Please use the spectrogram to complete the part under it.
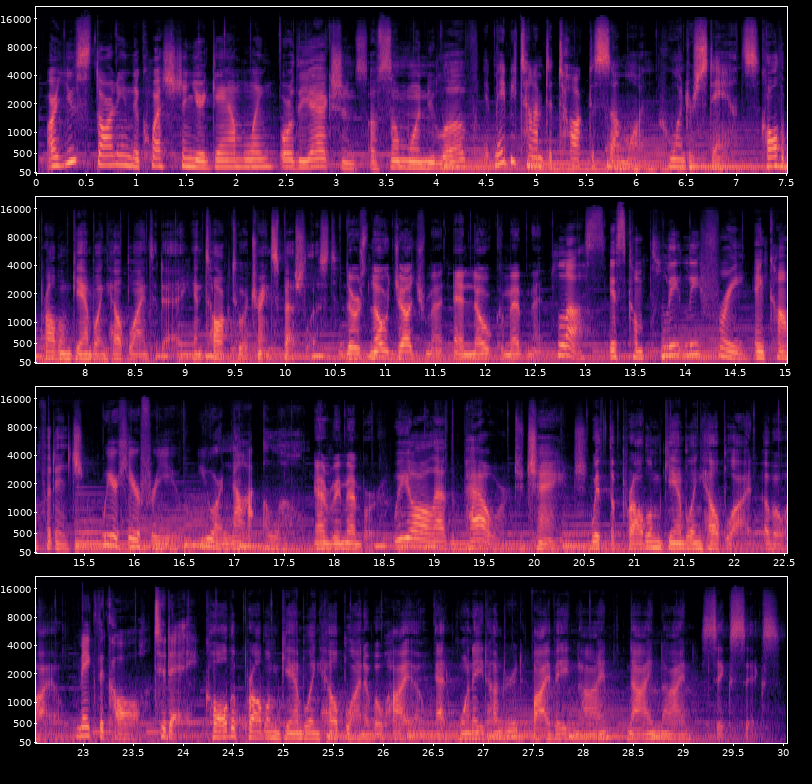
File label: Radio PSA; Helpline Toolkit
